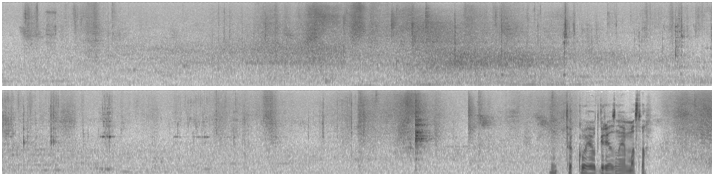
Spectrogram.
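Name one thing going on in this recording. Plastic sheeting crinkles and rustles.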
